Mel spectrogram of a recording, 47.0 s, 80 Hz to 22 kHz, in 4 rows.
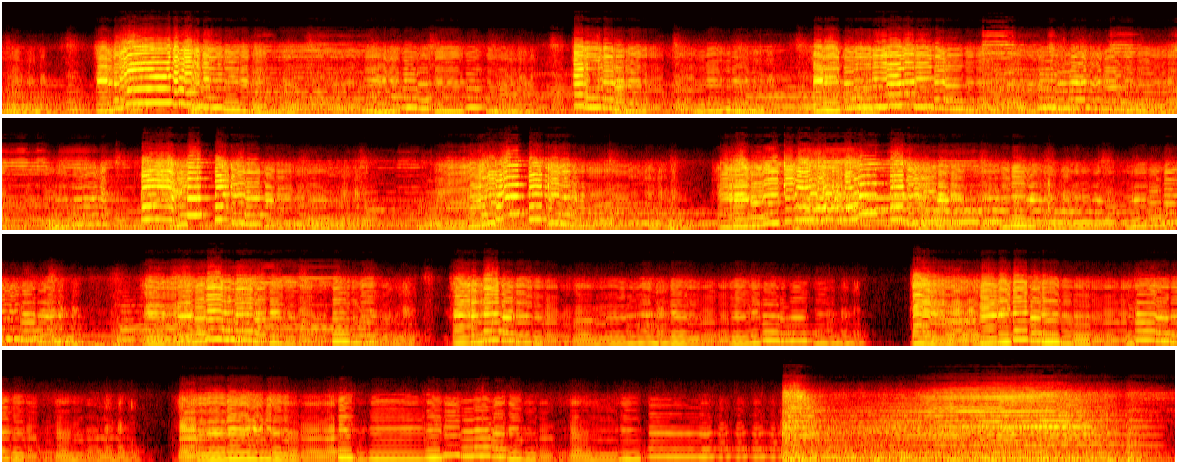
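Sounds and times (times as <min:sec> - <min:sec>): low bass accompaniment: 0:00.0 - 0:27.8, 0:42.9 - 0:46.9
tenor saxophone ballad melody: 0:00.0 - 0:46.9.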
